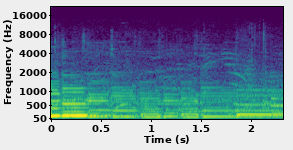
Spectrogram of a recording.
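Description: Acoustic guitar playing solo between sung lines, plucking a melody over low bass notes, with a strong bass note near the end.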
